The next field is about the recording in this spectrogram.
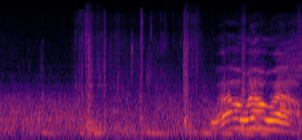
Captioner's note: footsteps crunching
